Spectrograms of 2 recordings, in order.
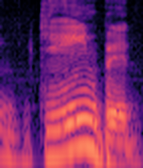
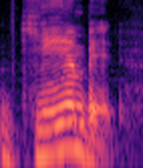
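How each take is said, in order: First: The first vowel is not a short 'a'. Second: The first vowel is a short 'a'. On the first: The speaker calls it wrong. "Don't say gambit" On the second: The speaker calls it right. "This has a short a"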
